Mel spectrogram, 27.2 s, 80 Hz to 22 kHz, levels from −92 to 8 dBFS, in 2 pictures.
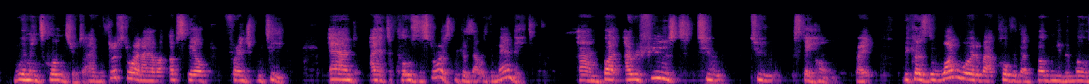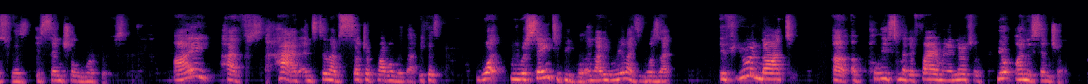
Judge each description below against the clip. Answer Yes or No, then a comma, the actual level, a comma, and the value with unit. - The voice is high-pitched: Yes, high, 215 Hz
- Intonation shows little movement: No, average, 4.2 semitones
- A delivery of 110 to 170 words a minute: No, average, 190 wpm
